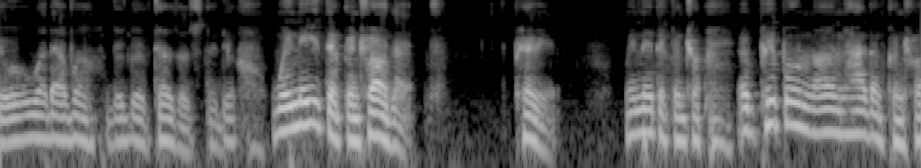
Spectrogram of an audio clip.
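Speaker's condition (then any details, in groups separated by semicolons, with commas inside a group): Traumatic brain injury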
